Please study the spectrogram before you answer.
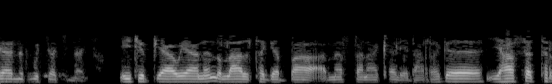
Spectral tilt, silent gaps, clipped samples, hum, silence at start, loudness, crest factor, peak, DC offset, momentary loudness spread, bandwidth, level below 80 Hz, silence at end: -4.5 dB/octave; 1.07-1.14 s; under 0.1%; none; 0 s; -28 LUFS; 16 dB; -12 dBFS; under 0.1%; 13 LU; 4.2 kHz; -72 dBFS; 0 s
